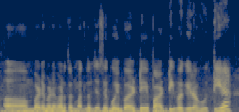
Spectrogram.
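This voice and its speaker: A woman's voice: medium pitch, level tone, normal speed. A young woman vlogger narrating her kitchen cleanup in a casual, homely way, with lots of fillers and self-corrections. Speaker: home vlogger. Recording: noticeable background noise.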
